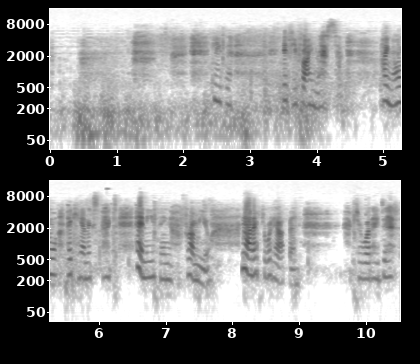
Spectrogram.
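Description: A young woman speaks softly and closely.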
